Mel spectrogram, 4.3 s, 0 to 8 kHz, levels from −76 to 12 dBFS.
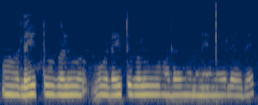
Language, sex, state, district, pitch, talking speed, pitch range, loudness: Kannada, female, Karnataka, Koppal, 205 Hz, 85 wpm, 200-210 Hz, -17 LUFS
